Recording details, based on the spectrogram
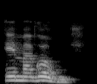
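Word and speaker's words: Haemagogus: el mosquito en magogus se escribe con h a hemagogus y se pronuncia emagogos muy bien etiología y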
